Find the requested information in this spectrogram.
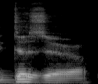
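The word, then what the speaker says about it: deux heures: Il est 2 heures. Il est 2 heures. There's liaison here between the X and the vowel. The H is silent. So 2 heures, 2 heures, il est 2 heures.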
